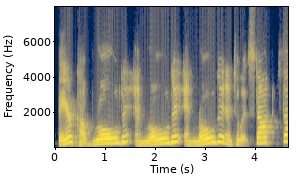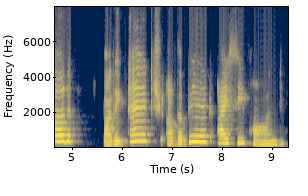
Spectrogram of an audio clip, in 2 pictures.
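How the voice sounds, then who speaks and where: A woman reading a children's story aloud in a deliberate, expressive way. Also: sits high, dull audio. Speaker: storybook reader.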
